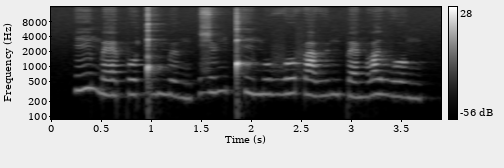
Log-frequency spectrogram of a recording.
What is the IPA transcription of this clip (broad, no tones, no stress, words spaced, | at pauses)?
ĩ mɛ pʊɡ͡ǃymʏŋ | zyŋǃʰĩmu vʊfavyŋ pɛŋlˠi vʊŋ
